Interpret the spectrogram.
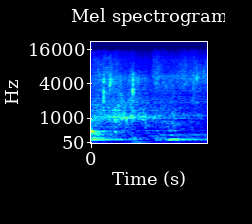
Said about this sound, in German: Das Wasser soll also drucklos fließen das heißt nicht furchtbar viel rumspritzen, sondern wir versuchen eine Wasserplatte zu erzeugen, die den Körperteil, der gerade behandelt wird, mantelförmig umschließt.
